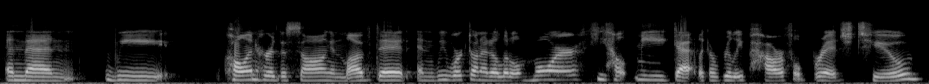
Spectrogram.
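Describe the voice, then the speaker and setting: A woman singer-songwriter with a low voice, talking through how she wrote a song in a relaxed, reflective way with frequent restarts. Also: a little slow, smooth, muffled recording. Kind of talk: conversational interview.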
